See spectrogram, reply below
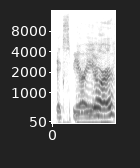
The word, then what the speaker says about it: Experior: So recently, the company that you're affiliated with, which is Experia, did I pronounce it right? – Experior Financial Financial Group, they reached a huge milestone by hitting 4,000 licensed agencies across North America.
